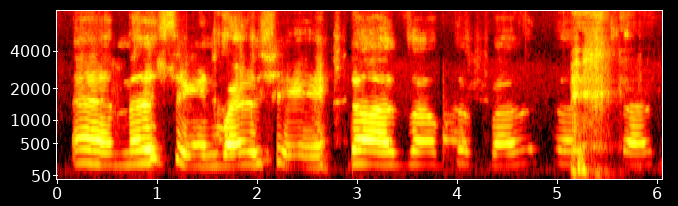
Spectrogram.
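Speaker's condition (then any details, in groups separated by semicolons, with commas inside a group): Friedreich's ataxia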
